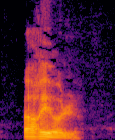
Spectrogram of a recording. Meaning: 1. areola 2. areole
- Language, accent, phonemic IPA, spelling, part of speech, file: French, France, /a.ʁe.ɔl/, aréole, noun, LL-Q150 (fra)-aréole.wav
